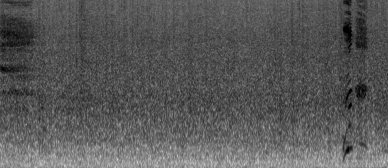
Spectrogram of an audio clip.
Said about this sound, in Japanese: まずいです。このままじゃびしょびしょに。どこかに雨宿りしないと。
